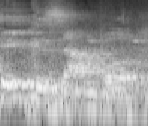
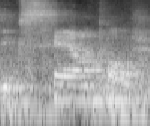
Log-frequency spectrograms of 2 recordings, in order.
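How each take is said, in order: First: The x is said with a g sound. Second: The x is said with a k sound. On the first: The speaker calls it wrong. "It's not example, not like an ax" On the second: The speaker calls it right. "X here is a k sound"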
